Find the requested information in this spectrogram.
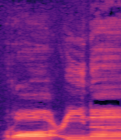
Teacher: راعنا را الف زبر را کو ہی موٹا پڑھیں گے، راعنا، عین کو حالانکہ درمیانی حصے سے ذرا کھینچ کے، راعنا عینا۔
